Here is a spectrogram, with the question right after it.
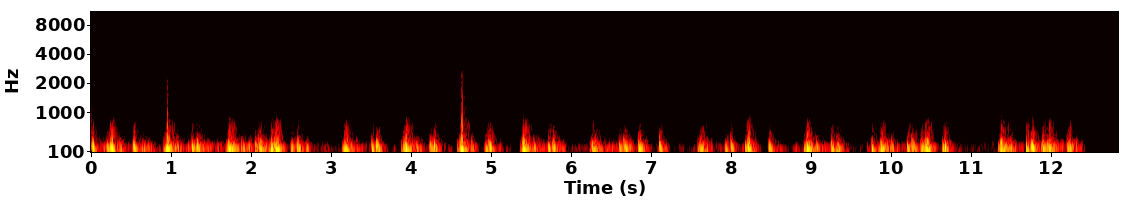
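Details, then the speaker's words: Mitral valve prolapse at the apex: a single mid-systolic click with an irregular rhythm from premature beats. "next a patient with a mid systolic click who has an arhythmia due to premature beats"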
